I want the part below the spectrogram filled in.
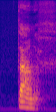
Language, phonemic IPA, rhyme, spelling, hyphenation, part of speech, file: Dutch, /ˈtaː.nəx/, -aːnəx, tanig, ta‧nig, adjective, Nl-tanig.ogg
- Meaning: 1. tawny, brownish, orange brown 2. colourless 3. thin, lean, scrawny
